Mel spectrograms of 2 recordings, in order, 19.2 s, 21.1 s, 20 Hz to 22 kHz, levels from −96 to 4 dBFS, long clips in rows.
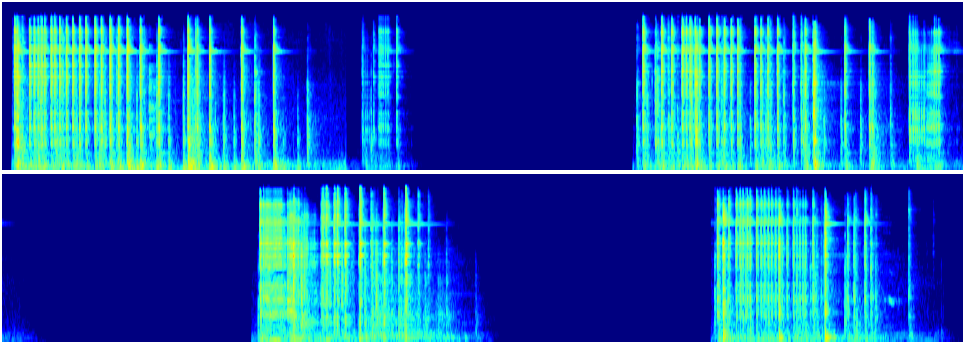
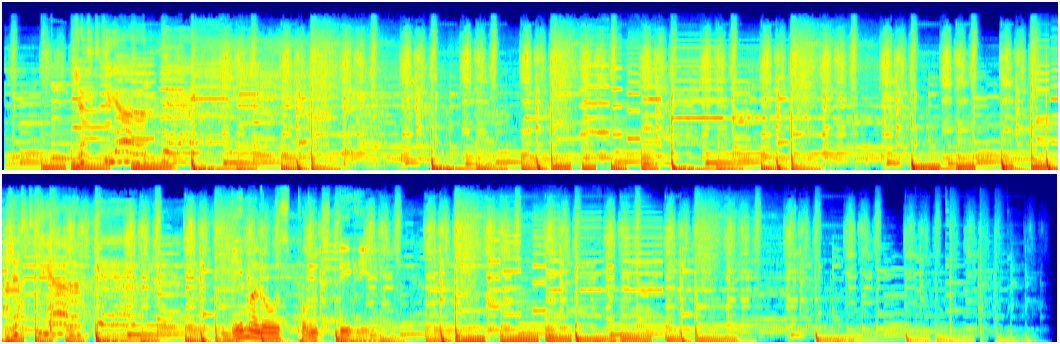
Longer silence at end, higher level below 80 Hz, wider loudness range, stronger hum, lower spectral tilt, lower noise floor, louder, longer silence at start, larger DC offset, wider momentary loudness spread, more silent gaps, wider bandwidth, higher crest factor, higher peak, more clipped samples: first, 0.5 s vs 0.25 s; second, -66 dBFS vs -24 dBFS; first, 12 LU vs 6 LU; neither; second, -0.5 dB/octave vs -4 dB/octave; first, -70 dBFS vs -41 dBFS; second, -28 LUFS vs -17 LUFS; about the same, 0.1 s vs 0 s; neither; first, 14 LU vs 11 LU; first, 4.20-6.31 s, 10.04-12.11 s, 14.59-16.70 s vs none; about the same, 15.5 kHz vs 16 kHz; first, 28 dB vs 16 dB; second, -6 dBFS vs 0 dBFS; neither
